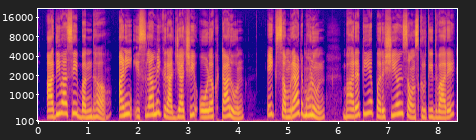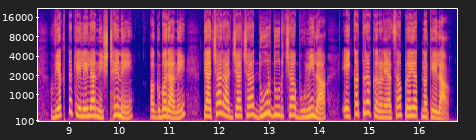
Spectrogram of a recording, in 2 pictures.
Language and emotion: Marathi, neutral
